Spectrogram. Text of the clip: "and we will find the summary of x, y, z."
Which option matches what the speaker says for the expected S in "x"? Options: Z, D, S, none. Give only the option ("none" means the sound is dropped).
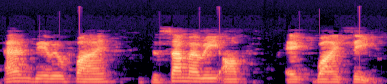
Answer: none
